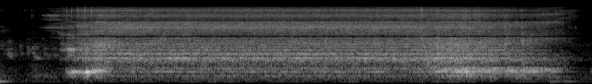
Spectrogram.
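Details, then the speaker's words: Toilet cistern flush valve seal (joint de chasse d'eau) leaking slightly but continuously, possibly from sand grains or limescale: a short five-second refill hiss, then silence, as the tank periodically tops itself up. "La fuite du joint de chasse d'eau, elle est continue. Mais toute petite, parce que c'est peut-être des grains de sable ou du calcaire."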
